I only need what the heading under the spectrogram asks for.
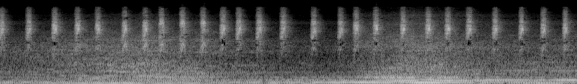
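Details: Little spiderhunter, clear master song for bird training: rapid, slightly irregular high chips, close together and continuous across the clip, over low droning background noise.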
